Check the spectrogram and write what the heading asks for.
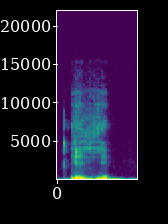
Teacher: In Chinese, the pronunciation is also called yi, but it's more like the third tone going down and up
